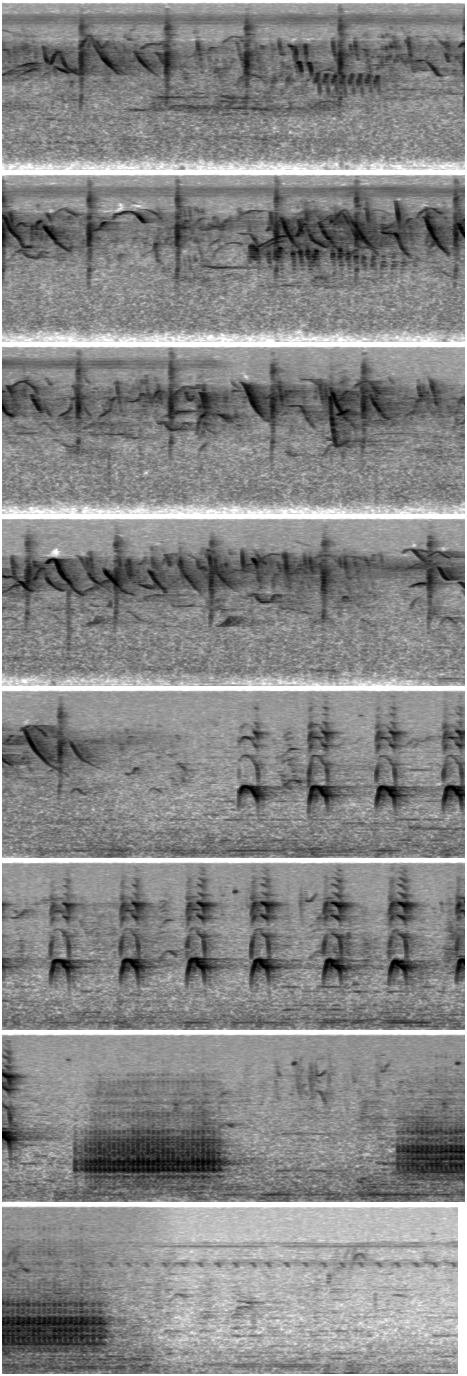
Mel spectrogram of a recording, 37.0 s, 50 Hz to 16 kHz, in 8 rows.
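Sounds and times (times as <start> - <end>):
songbirds chirping: 0.0 - 36.9
bird loud repeated call: 21.0 - 30.2, 31.0 - 34.1.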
